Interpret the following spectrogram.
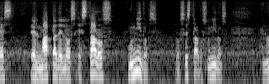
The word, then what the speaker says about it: estado: Estado. Try that. Estado. 3 syllables. Which one has the accent? The second one. Estado.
